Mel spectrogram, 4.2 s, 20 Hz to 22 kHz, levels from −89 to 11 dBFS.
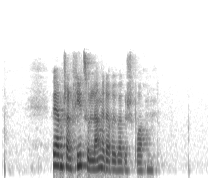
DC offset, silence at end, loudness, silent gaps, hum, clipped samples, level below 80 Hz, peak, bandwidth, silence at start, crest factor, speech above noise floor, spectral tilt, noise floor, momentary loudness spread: under 0.1%; 1.1 s; -19 LUFS; none; none; under 0.1%; -62 dBFS; -2 dBFS; 7.8 kHz; 1.05 s; 20 dB; 51 dB; -5.5 dB/octave; -70 dBFS; 15 LU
